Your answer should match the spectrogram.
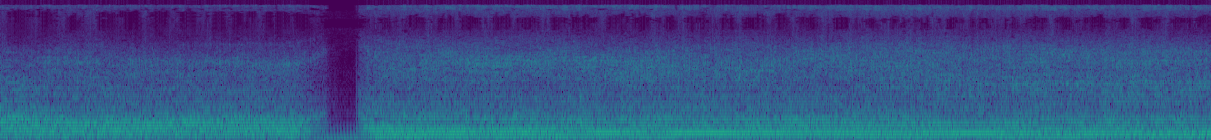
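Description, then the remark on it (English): The Smirnoff racing boat's engine roars loudly as it goes by during the run-up to a race start, a dense droning growl that cuts out for an instant, then returns with a steady pitched whine as it runs past. No voices. “Boy, that's a loud boat.”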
